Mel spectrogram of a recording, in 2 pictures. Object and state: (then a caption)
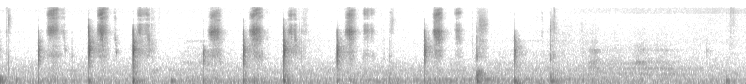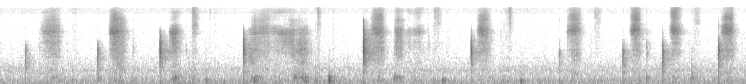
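Chalk writing on a chalkboard. A hand writes poems in white chalk on a large dark blackboard already covered in writing, scratching the chalk across the board to form letters. Quick, bright taps and short scratchy strokes follow one another in an irregular rhythm, with a quieter stretch of faint scraping in the middle.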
